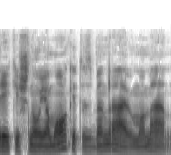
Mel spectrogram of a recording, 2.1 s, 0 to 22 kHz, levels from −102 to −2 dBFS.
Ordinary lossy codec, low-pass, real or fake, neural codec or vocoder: AAC, 64 kbps; 10.8 kHz; fake; vocoder, 48 kHz, 128 mel bands, Vocos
